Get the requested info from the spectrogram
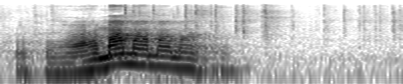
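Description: A drawn-out wordless voice, under a second long, rising then falling in pitch, followed by faint light clicks.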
